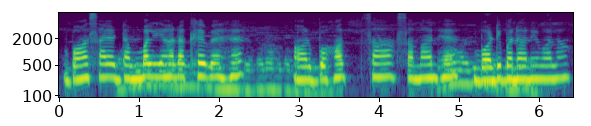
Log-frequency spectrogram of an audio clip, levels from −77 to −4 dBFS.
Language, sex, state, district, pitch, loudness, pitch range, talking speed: Hindi, female, Bihar, Patna, 245 Hz, -16 LUFS, 225-265 Hz, 140 wpm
